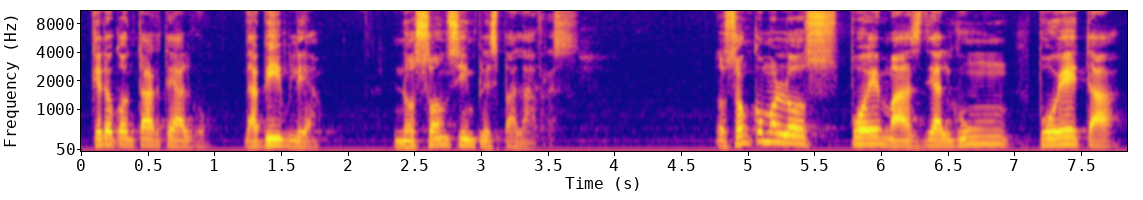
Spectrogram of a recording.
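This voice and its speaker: A man's voice: on the high side, a little mellow. A male pastor preaching a Sunday sermon, asking the congregation questions and acting out everyday excuses in quoted voices. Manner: preaching with rhetorical questions and call-and-response.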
